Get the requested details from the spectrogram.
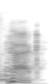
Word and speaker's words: Anderson .Paak: Am I saying his name right? I always question it. Yes, it is .Paak. It is .Paak. – Exactly. Because I'm having the whole throwback to Pac and everyone used to say .Paak. Yeah. And I'm like, but that's not how you say it. It's Pac.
